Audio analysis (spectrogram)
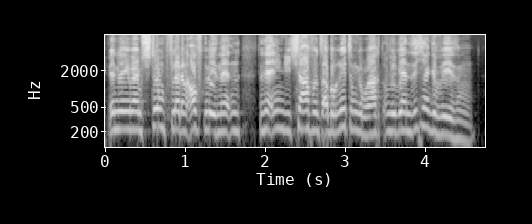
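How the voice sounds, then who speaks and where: A man voicing a quarrelsome, accusing islander in an agitated, shouting manner. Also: sits high, fairly even intonation, rapid-fire, clean tone, no echo, voice pushed up.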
